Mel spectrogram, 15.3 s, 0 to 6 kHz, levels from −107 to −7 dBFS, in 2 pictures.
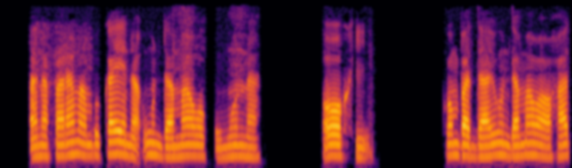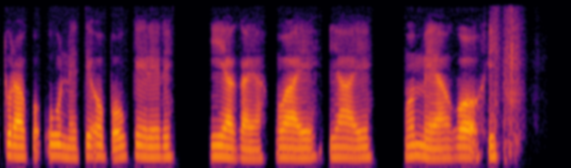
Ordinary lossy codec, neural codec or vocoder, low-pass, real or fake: MP3, 48 kbps; none; 5.4 kHz; real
